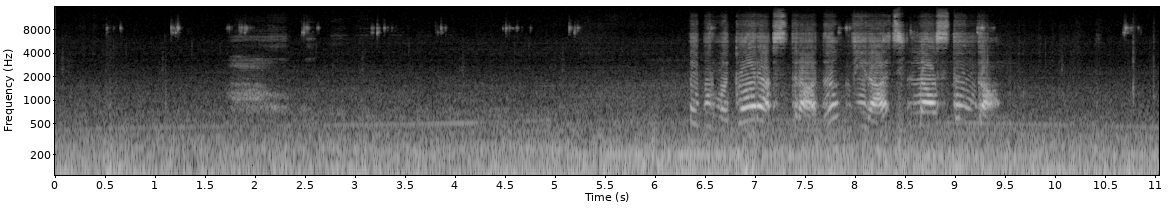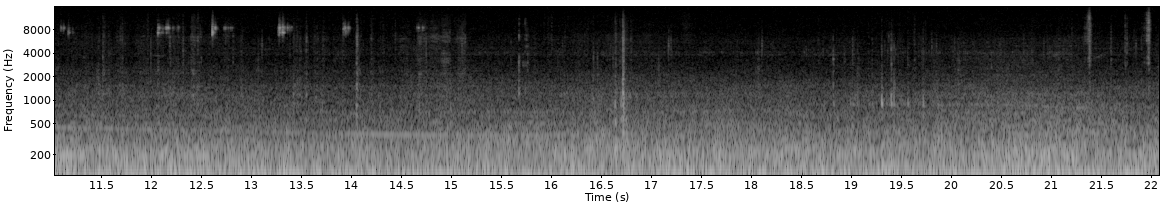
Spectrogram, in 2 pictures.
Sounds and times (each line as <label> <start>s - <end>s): navigating his van 0.0s - 22.0s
